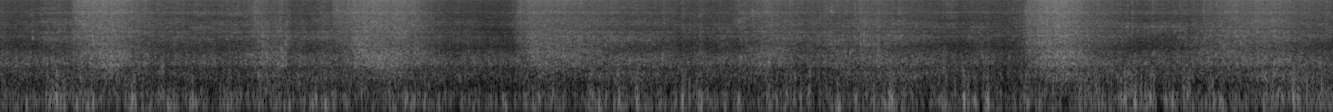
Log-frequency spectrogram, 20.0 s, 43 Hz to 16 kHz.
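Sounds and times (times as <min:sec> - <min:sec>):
low rumble of surf: 0:00.0 - 0:20.0
small waves washing onto shore: 0:00.0 - 0:20.0.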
